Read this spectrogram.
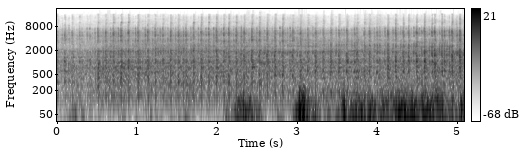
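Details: Freshly rebuilt Suzuki Address 110 scooter (Japanese parts), being run in, developed a rattle on a hot-day ride; it starts first time, smokes from generous oil, and a quiet buzzy idle carries an irregular metallic clatter from the magneto side: a loose flywheel rotor.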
